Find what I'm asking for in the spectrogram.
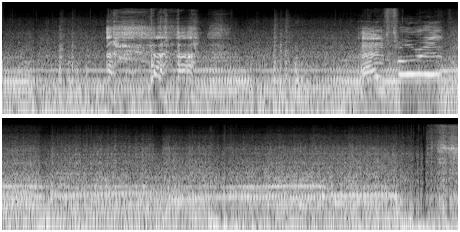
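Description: Porsche Cayenne Turbo GT performance SUV engine revving loudly up close, with rising and falling pitch sweeps and crackling exhaust burbles, while someone talks excitedly over it.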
